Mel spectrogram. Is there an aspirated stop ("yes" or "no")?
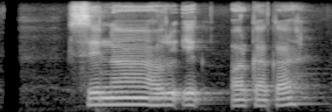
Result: no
